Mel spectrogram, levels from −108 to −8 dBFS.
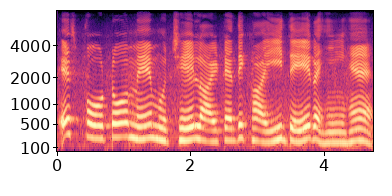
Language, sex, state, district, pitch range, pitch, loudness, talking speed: Hindi, female, Madhya Pradesh, Katni, 200-245 Hz, 220 Hz, -12 LUFS, 115 wpm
